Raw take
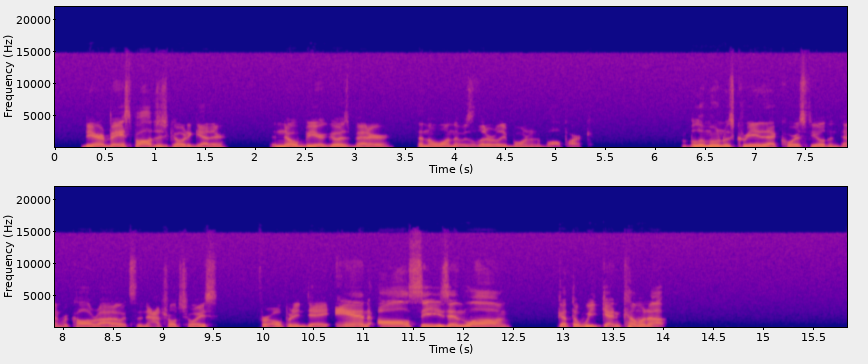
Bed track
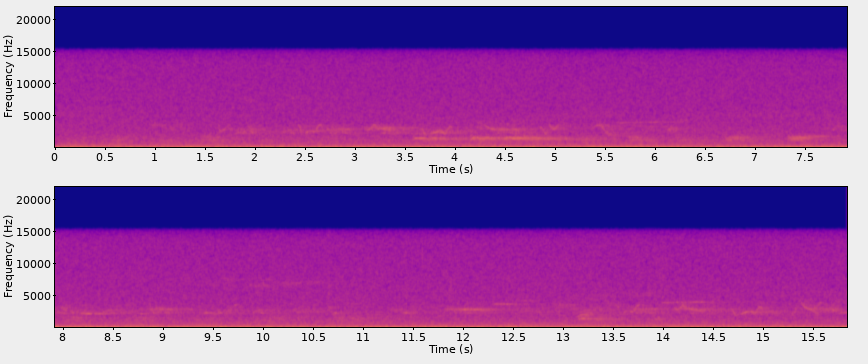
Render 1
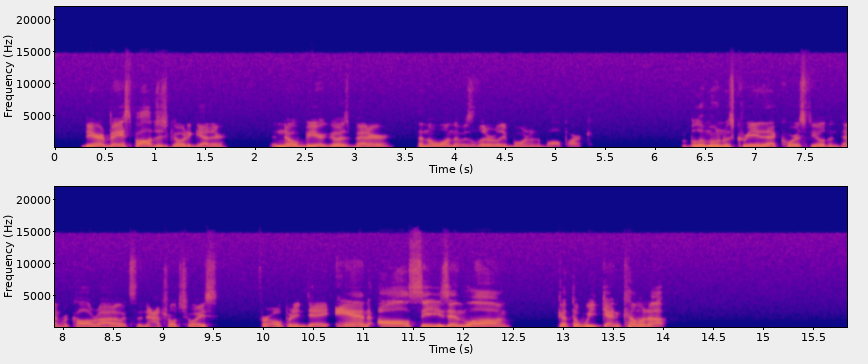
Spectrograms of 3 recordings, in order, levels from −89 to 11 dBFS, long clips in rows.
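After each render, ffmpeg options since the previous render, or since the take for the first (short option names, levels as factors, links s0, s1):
-af "afftdn=nr=6:nf=-50"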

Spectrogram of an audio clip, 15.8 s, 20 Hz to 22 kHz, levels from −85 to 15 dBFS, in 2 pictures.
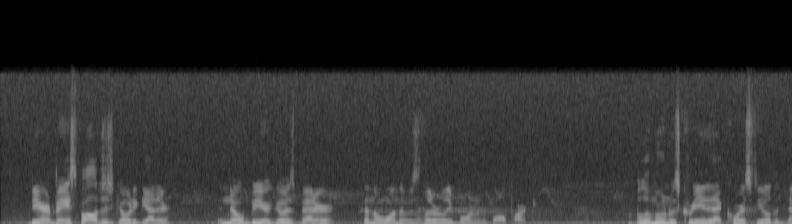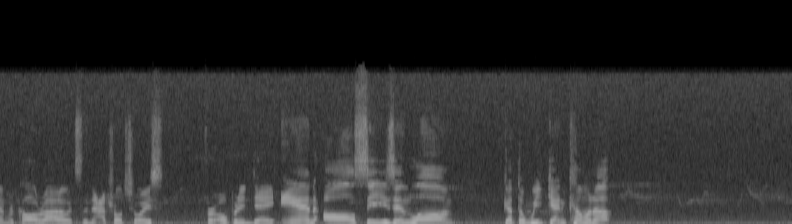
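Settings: -filter_complex "[1:a]volume=0.141[s0];[0:a][s0]amix=inputs=2:normalize=0"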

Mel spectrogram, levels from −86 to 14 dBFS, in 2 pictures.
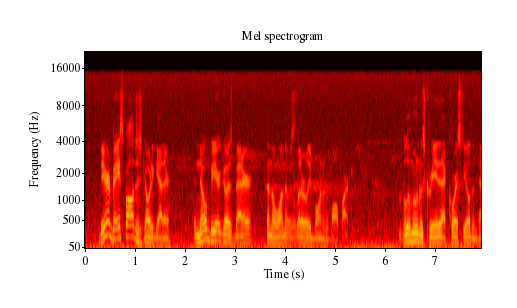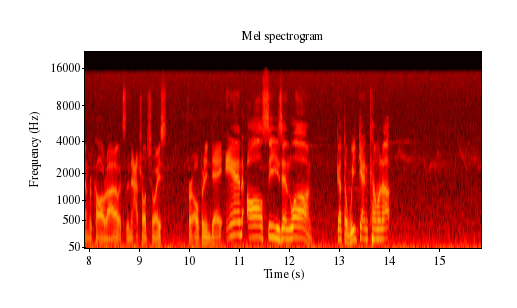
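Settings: -af anull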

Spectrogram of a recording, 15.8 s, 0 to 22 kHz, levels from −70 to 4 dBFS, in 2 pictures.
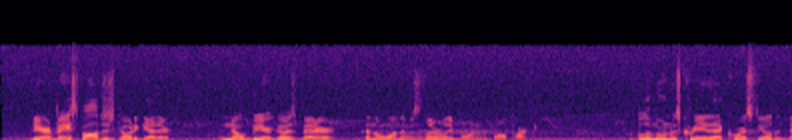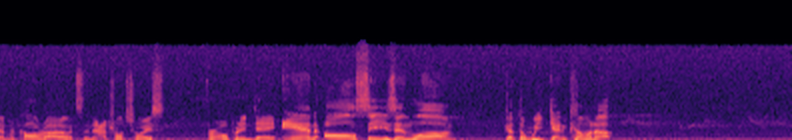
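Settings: -af "volume=2.37"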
